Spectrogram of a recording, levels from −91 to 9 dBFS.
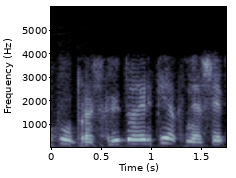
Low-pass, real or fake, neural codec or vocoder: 5.4 kHz; fake; codec, 16 kHz in and 24 kHz out, 2.2 kbps, FireRedTTS-2 codec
